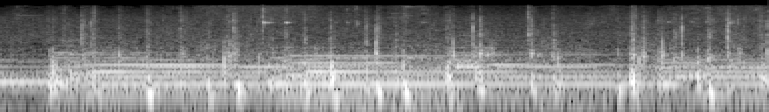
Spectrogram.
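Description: A horse's hooves clip-clop in a steady, close rhythm, with no voices.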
